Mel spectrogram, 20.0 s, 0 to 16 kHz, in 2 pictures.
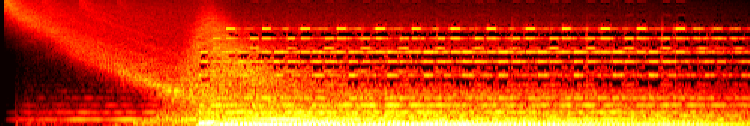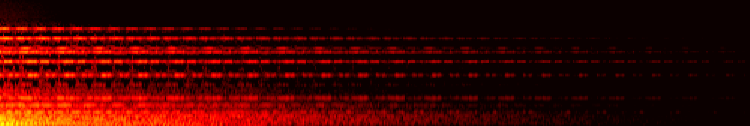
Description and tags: Natty's Ident (80s logo sting)
This is my take on a forum sample request.
Using physical instruments, I've used an old Elka X605 organ to make the bright main dah deh dip sound, and part of the bass. Also deep down, there's the warm choir of a Roland VP-330 hiding down there, to give it that authentic 80s feel. The rest of the sounds were made with a modern digital workstation keyboard.
80s, ident, intro, logo, sting, synth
